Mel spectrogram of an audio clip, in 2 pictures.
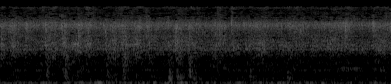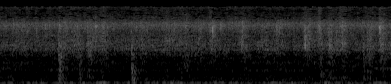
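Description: Pieces of stingray cooking in oil and sauce in a wok, sizzling faintly with scattered small pops and crackles over a low steady hum.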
